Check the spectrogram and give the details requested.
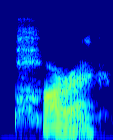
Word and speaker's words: Parekh: Our next candidate is Nisha Parekh. Please excuse if I butchered your last name, Nisha. Actually, you pronounced it perfectly.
